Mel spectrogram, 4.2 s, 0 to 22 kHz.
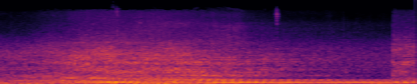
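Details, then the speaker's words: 1997 Honda CR-V after a pressure-washed engine left water shorting the spark plugs and coils. The engine holds a low, uneven idle with an irregular stumbling lope; it is not sounding good. Rough running, misfire suspected. "okay it's not sounding good uh huh"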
